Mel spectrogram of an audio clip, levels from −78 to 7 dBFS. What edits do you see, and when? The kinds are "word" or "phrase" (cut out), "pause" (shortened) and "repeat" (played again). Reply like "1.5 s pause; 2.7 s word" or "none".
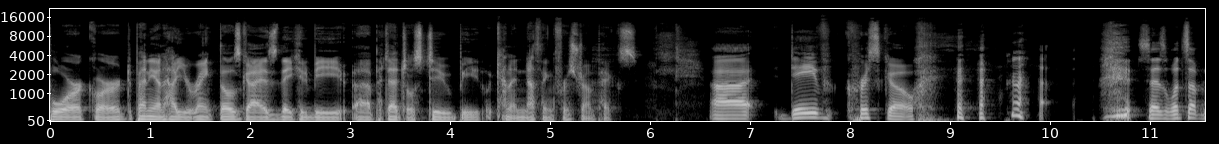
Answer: none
